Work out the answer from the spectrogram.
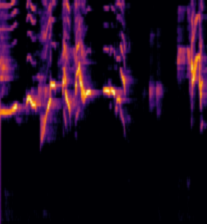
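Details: Female white-rumped shama, in breeding condition, calling a male: an almost unbroken stream of bouncing whistles and squeaky chips, then short, quieter buzzy notes after a brief pause.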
